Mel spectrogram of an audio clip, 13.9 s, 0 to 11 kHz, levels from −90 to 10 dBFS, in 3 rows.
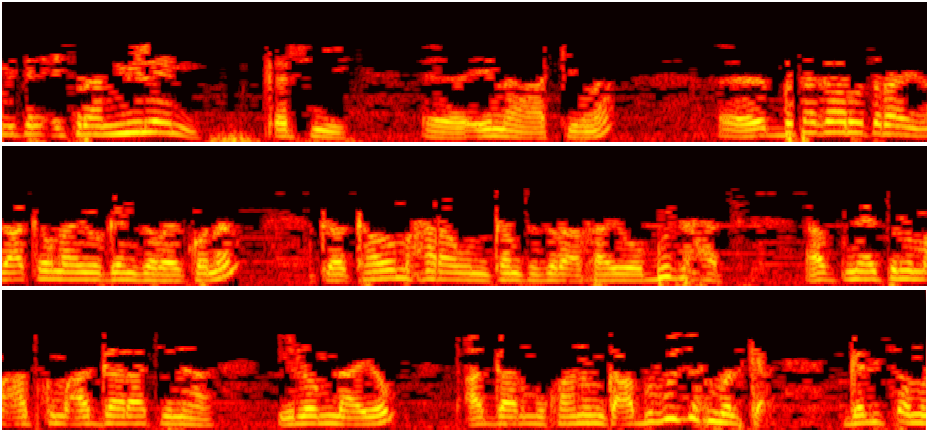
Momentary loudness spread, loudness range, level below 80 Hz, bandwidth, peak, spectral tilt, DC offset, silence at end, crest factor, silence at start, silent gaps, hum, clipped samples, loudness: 8 LU; 2 LU; -46 dBFS; 4 kHz; -8 dBFS; -11.5 dB/octave; under 0.1%; 0 s; 14 dB; 0 s; none; none; under 0.1%; -24 LUFS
